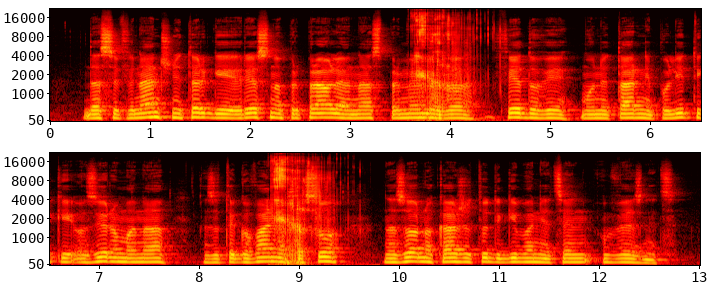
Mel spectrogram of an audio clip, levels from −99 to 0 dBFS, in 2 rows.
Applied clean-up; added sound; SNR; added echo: neural mask model Resemble Enhance denoiser.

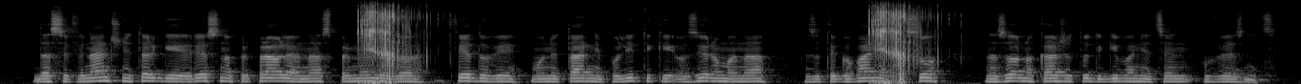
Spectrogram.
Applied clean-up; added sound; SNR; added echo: none; Crushing; -5 dB; none.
